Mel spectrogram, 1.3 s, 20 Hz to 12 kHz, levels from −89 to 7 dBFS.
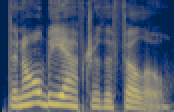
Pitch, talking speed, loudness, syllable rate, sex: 230 Hz, 275 wpm, -18 LUFS, 6.8 syllables/s, female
